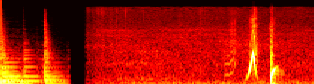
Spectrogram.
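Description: Plucked-string intro music ends about half a second in, followed by faint hiss and then two quick cartoon-style 'plop' sound effects near the end, the second sliding sharply down in pitch.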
